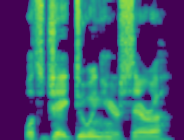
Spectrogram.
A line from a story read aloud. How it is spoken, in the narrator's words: spat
